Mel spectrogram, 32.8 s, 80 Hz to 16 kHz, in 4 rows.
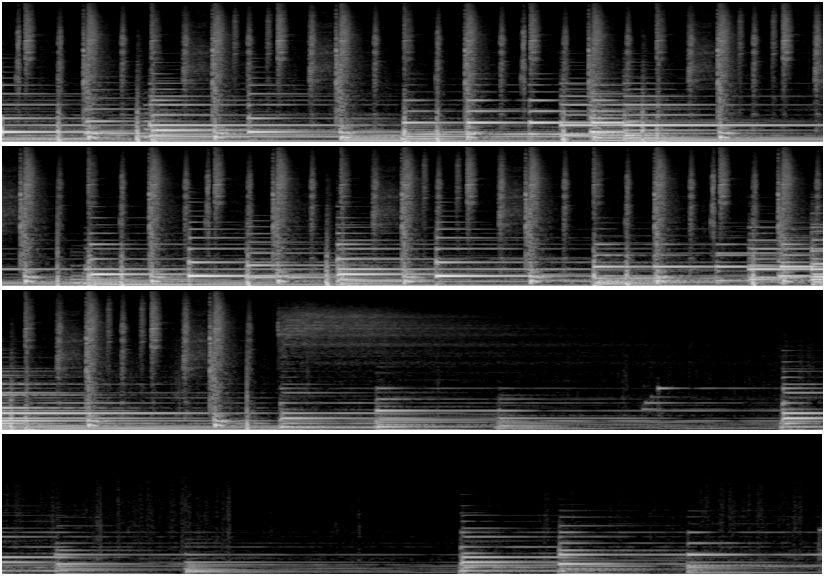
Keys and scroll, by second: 5.0 ctrl+-, 6.2 ctrl+=, 6.4 ctrl+-.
